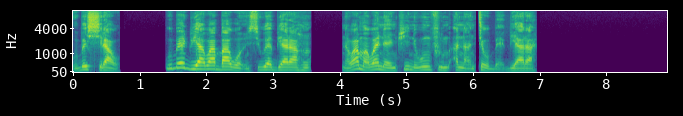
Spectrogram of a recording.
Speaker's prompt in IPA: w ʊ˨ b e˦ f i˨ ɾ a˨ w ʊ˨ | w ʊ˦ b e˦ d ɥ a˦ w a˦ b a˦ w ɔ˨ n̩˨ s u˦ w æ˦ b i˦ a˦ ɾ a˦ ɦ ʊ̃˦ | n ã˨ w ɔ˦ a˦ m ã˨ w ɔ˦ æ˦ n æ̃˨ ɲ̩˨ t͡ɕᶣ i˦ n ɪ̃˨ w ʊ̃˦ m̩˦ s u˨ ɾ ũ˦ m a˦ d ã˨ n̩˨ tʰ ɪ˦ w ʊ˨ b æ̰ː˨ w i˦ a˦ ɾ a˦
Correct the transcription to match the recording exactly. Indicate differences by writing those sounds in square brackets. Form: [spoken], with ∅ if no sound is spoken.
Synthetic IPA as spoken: w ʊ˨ b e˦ [ɕ] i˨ ɾ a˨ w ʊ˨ | w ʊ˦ b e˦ d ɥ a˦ w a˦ b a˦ w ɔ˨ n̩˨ s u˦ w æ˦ b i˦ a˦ ɾ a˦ ɦ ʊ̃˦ | n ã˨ w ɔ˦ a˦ m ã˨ w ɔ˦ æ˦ n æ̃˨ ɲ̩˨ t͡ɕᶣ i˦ n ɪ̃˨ w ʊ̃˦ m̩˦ [f] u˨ ɾ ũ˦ m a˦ [n] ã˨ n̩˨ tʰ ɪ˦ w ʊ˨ b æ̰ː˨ [b] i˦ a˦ ɾ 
